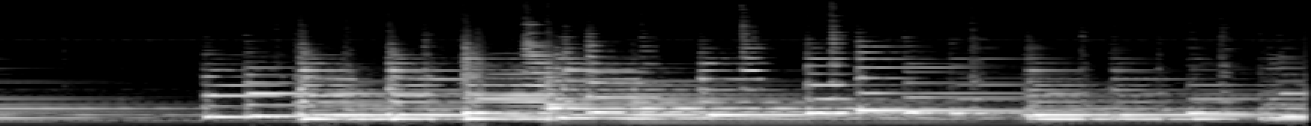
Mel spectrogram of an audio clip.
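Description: Concert harp being played: a chord rings and fades over the first second and a half, then louder plucked notes and chords follow in quick succession.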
